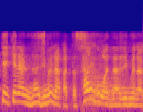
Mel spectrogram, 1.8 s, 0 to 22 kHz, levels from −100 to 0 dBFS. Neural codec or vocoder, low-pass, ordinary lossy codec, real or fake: none; 7.2 kHz; none; real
